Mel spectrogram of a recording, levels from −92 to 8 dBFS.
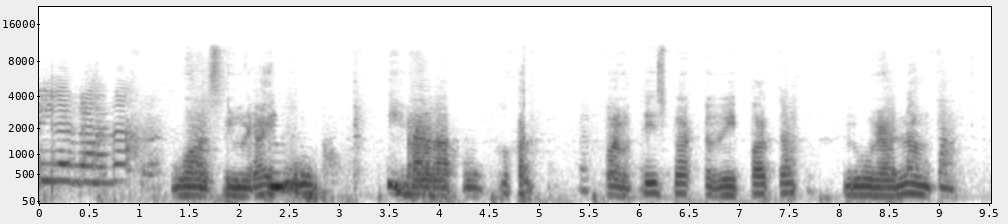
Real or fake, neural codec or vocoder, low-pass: fake; codec, 44.1 kHz, 1.7 kbps, Pupu-Codec; 10.8 kHz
